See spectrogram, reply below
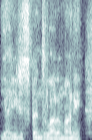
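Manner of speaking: soft, hushed half-whisper spoken aside. Retelling what another friend said about a claw-machine player: imitating a half-whisper. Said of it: "another friend just kinda whispered to me".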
